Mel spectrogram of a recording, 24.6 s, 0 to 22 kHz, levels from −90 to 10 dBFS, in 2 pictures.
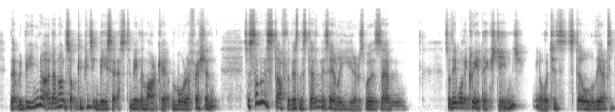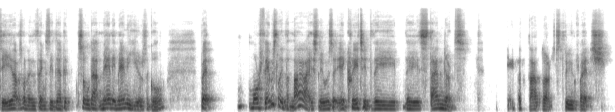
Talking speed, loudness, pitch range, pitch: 185 wpm, -18 LUFS, 125-165 Hz, 135 Hz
